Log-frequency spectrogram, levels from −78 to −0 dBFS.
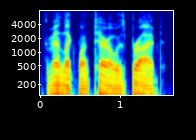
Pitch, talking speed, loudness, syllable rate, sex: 90 Hz, 215 wpm, -19 LUFS, 6.4 syllables/s, male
